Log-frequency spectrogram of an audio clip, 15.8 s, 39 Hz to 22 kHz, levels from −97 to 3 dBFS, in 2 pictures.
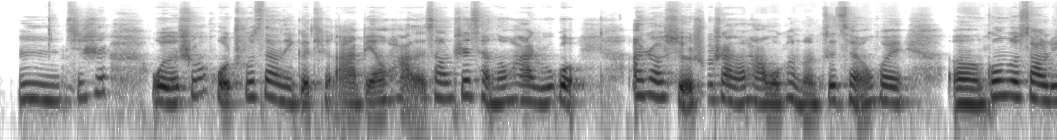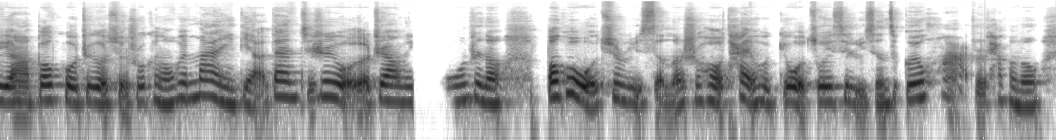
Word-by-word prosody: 嗯， 245 -2 -4
其 225 +4 -12
实 325 +5 -7 0.3
我 220 - +5
的 210 - +2
生 300 +9 -6
活 - - +3
出 275 - -4
现 275 -3 -1
了 220 - -2
一 - - -4
个 - - +1
挺 - - -9
大 105 -1 -3
变 110 +3 0
化 120 - -5
的。 - - -1
像 260 -2 -3
之 290 +2 0
前 270 -8 -4
的 210 - -1
话， 235 -1 -4
如 215 +1 -2
果 - - +4 0.4
按 295 0 -1
照 275 -3 +1
学 270 - +3
术 245 - -9
上 245 -2 0
的 210 - -1
话， 215 - -3
我 - - +2
可 255 -1 -4
能 - - -2
之 230 +2 +1
前 230 -1 -2
会 220 -3 +1 0.3
呃， 200 -1 +3
工 285 +6 +3
作 285 - +4
效 265 -3 +2
率 225 -1 +2
啊， - - +4
包 235 0 +3
括 230 -2 +2
这 220 +1 -2
个 215 - +4
学 - - -2
术 220 - -2
可 225 +1 -6
能 200 0 0
会 255 +2 -1
慢 275 -3 -1
一 200 - -1
点。 195 -1 -3
但 275 -2 +1
其 - - -8
实 280 0 -1
有 - - +5
了 - - +3
这 245 - 0
样 225 -1 +2
的 - - -4
一 - - -4
个 - - -61 0.2
人 215 - -15
工 235 +2 -4
智 250 -2 -1
能， 205 -1 +2 0.3
包 275 - +8
括 330 - +5
我 485 +1 +8
去 260 - -4
旅 215 -3 -4
行 205 - -4
的 190 - -2
时 230 - -8
候， 225 -1 +1
它 255 - 0
也 225 - +3
会 210 -2 -3
给 325 - -1
我 455 +2 +7
做 450 -1 +1
一 440 - +3
些 230 - -5
旅 - - -5
行 - - -4
季 225 - -8
规 250 +2 +3
划， 275 - -5
就 - - -6
是 - - -9
它 245 - -10
可 215 -3 -6
能 180 -1 -1
235 Hz, 365 characters per minute, -20 LUFS, 215-275 Hz, 0.4 s, 包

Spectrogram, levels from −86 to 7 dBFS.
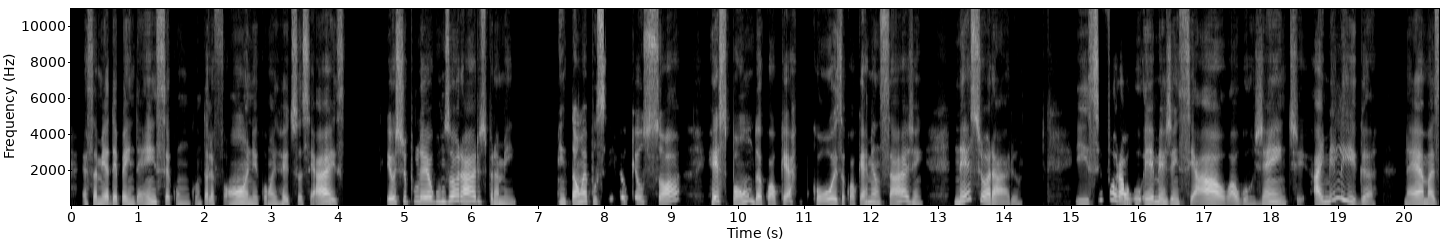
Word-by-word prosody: essa 175 +2 -4
minha 175 0 +1
dependência 180 +3 -2
com 165 -1 -13
com 165 - -20
o 160 - -14
telefone, 170 +2 0
com 165 0 -10
as 170 -1 -6
redes 170 +1 -5
sociais, 180 +4 +3 0.6
eu 205 - +5
estipulei 245 +1 0
alguns 255 0 -1
horários 270 -2 +4
pra 195 -4 -5
mim, 155 -4 -9 0.6
então, 195 +3 +2
é 250 - +2
possível 245 - -5
que - - -4
eu 240 - -4
só 255 +5 +3 0.5
responda, 235 -3 +1
qualquer 95 - -1 0.3
coisa, 185 +2 0
qualquer 200 +3 -3
mensagem 215 - -1 0.5
nesse 300 - 0
horário. 155 -9 0 0.8
E 190 -3 -9
se 345 - -3
for 350 -7 +1
algo 210 -4 +2
emergencial, 205 -4 +3
algo 175 +2 -2
urgente, 180 +5 -3
aí 210 +3 +4
me 270 +7 -5 0.2
liga, 170 - -5 0.4
né, 180 +4 +3
mas 190 -1 -3
200 Hz, 125 wpm, -23 LUFS, 170-240 Hz, 0.8 s, eu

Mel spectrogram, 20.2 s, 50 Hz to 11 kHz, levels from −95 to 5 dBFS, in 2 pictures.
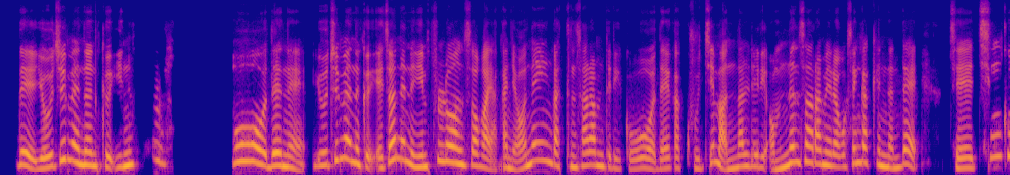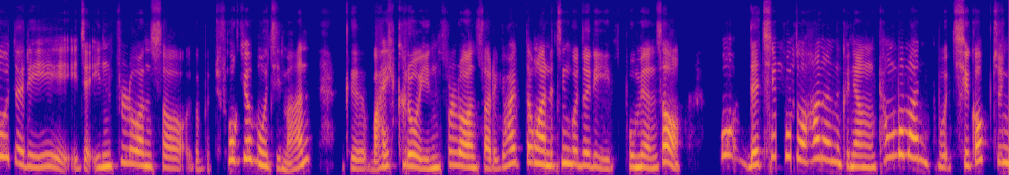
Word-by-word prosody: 네. 235 -8 +2
요즘에는 250 - +3
그 205 -4 -1 1.0
인플루어 305 -1 +2
어 235 - +3
네네. 220 -3 +3
요즘에는 275 +6 0
그 - - -3
예전에는 290 - +2
인플루언서가 240 - +2
약간 200 -2 -4
연예인 295 - -1
같은 220 -4 -2
사람들이고 195 -6 -2
내가 190 +2 -4
굳이 180 +8 -9
만날 215 -3 -1
일이 215 - -5
없는 205 - +1
사람이라고 250 -8 0
생각했는데 260 -5 0 0.3
제 190 0 -2
친구들이 255 - -3
이제 175 +1 -6
인플루언서 220 - 0
그 165 - -14
뭐 - - -17
소규모지만 285 - 0 0.4
그 175 -3 -4
마이크로 220 -1 +1
인플루언서로 200 -1 +1
활동하는 265 -1 +2
친구들이 235 -9 -1
보면서 210 +5 +3 0.4
'어. 435 +1 0
내 235 +3 +5
친구도 400 +1 0
하는 335 -2 +2
그냥 210 -3 0
평범한 390 -4 +2
뭐 210 - -3
직업 305 +10 0
중에 295 -2 -1
235 Hz, 350 characters per minute, -20 LUFS, 205-295 Hz, 1.0 s, 내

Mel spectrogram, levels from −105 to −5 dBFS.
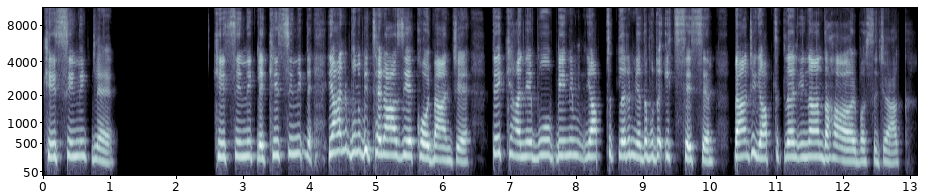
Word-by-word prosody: Kesinlikle. 255 - -2 1.5
Kesinlikle, 260 -2 0
kesinlikle. 285 +1 -3 0.2
Yani, 345 0 +2
bunu 335 -1 -1
bir 380 - +4
teraziye 285 -3 +4
koy 240 -4 +4
bence. 200 -4 0 0.3
De 315 0 -1
ki, 310 - -6
hani, 260 -2 0
"Bu 280 -3 -3
benim 280 -3 -3
yaptıklarım 265 +1 +1
ya 245 -2 0
da 275 - +2
bu 255 - -4
da 270 - +3
iç 255 -1 -7
sesim." 210 -6 +1 0.3
Bence 270 +4 +4
yaptıkların, 250 0 +1
inan, 255 0 +1
daha 235 -1 +1
ağır 190 -2 +1
basacak. 180 -2 -7
260 Hz, 125 wpm, -23 LUFS, 230-280 Hz, 1.5 s, bir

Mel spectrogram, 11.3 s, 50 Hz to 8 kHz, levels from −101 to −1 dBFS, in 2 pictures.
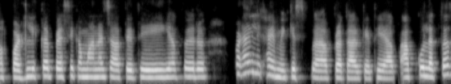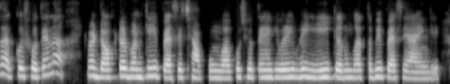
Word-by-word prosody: पढ़-लिख 235 +3 +1
कर 255 - +4
पैसे 240 +1 +1
कमाना 235 -1 0
चाहते 220 -2 0
थे? 220 0 +2 0.2
या 230 - +1
फ़िर 235 0 0 0.4
पढ़ाई-लिखाई 320 -4 -3
में 225 -3 0
किस 230 0 -2
अ, 205 -1 +2
प्रकार 205 -2 +2
के 195 - -2
थे 215 - -1
आप? 195 0 -1
आपको 225 +4 +1
लगता 245 +4 +2
था 295 - +2
कुछ 250 0 -1
होते 245 +4 +2
हैं 295 - -4
ना 355 - -2 0.3
मैं 265 -3 +2
डॉक्टर 225 +2 +4
बन 235 -1 +2
के 255 - -3
ही 260 - +2
पैसे 210 +1 +2
छापूँगा 210 -1 -2
कुछ 230 +1 -2
होते 225 -1 -1
हैं 225 0 +1
कि 225 - -1
नहीं 225 +1 +3
भाई 235 +1 +1
यही 225 +1 +2
करूँगा 220 -1 +1
तभी 235 +2 +1
पैसे 210 0 -1
आएँगे। 190 -1 -5
230 Hz, 220 wpm, -22 LUFS, 215-240 Hz, 0.4 s, कर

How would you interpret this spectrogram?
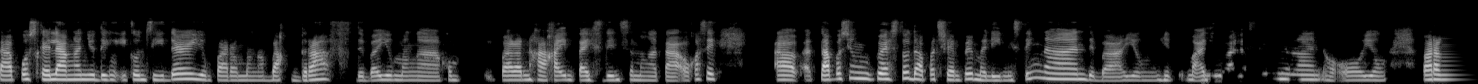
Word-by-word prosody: tapos 215 +4 +1
kailangan 225 0 +6
niyo 225 - +4
ding 215 -1 0
i-consider 215 +3 +1
yung 205 -3 -1
parang 195 -1 -2
mga 195 -1 -7
backdraft, 200 +4 -1
'di 190 - -3
ba 190 - -2
yung 210 0 0
mga 195 -2 -5
kum 200 -1 -6 0.4
parang 205 +1 +3
nakaka-entice 205 -1 0
din 200 0 +1
sa 210 - -10
mga 195 -1 -5
tao 180 -2 0
kasi 235 +2 -1 0.6
ah, 215 -1 +4
at - - -7
tapos 220 +4 +4
yung 275 -3 +1
puwesto 250 +3 +3
dapat 235 -1 +1
siyempre 210 +4 +1
malinis 195 -1 -2
tingnan 255 -4 +3
'di 210 - -2
ba, 175 -1 -3
yung 190 0 -7
hit 200 -1 -5
maaliwalas 200 -2 -6
tignan, 230 -3 -4
oo 195 +1 -5
yung 200 -1 -3 0.4
parang 220 0 +3
210 Hz, 160 wpm, -21 LUFS, 195-230 Hz, 0.6 s, kailangan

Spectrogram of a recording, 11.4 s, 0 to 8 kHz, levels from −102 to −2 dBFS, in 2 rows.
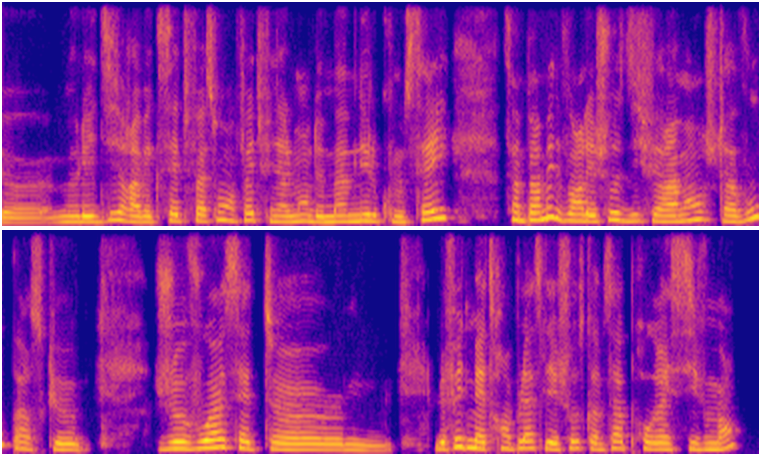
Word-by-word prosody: heu, 160 -1 -5
me 185 +2 -2
les 190 0 +6
dire 245 +5 -2
avec 185 -2 0
cette 220 +2 -2
façon, 225 +2 -3
en 235 -3 -4
fait, 240 +2 -3
finalement 200 -1 -3
de 185 - +2
m'amener 200 +4 0
le 215 - 0
conseil, 255 - +1 0.4
ça 265 - -1
me - - -2
permet 255 +8 +5
de - - +3
voir 230 -3 0
les 210 -1 +3
choses 250 +4 0
différemment, 215 +3 -2
je 265 - -13
t'avoue, 215 - 0
parce 215 - -7
que 195 -3 0 0.5
je 210 +3 +1
vois 250 +4 +7
cette, 235 -5 -2
hem, 190 -5 -1 0.3
le 220 - +2
fait 290 +5 +3
de 260 - +3
mettre 235 -1 +1
en 225 - -4
place 245 0 -2
les 215 -2 +4
choses 235 +4 -4
comme 215 -4 -5
ça 235 +4 -4
progressivement, 215 +2 -3
215 Hz, 215 wpm, -20 LUFS, 195-240 Hz, 0.5 s, vois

